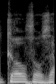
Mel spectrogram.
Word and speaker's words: Goethals: What's the ethnicity of that, Goethals? – I think it's German. – Okay, so I should be switching my pronunciation of that. – It is Goethals.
